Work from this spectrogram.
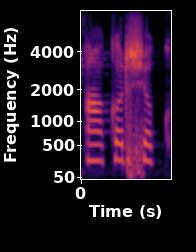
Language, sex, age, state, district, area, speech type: Marathi, female, 18-30, Maharashtra, Buldhana, rural, read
